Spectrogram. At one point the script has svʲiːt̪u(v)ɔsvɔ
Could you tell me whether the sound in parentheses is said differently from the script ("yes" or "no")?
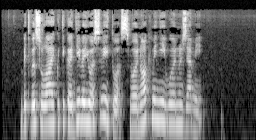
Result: yes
